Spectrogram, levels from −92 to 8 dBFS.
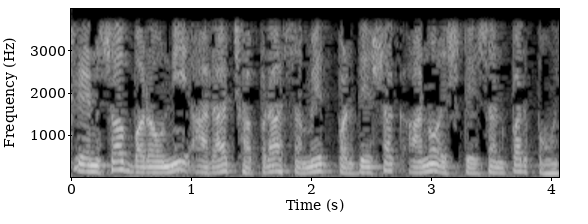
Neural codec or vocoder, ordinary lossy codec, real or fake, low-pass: none; none; real; 3.6 kHz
